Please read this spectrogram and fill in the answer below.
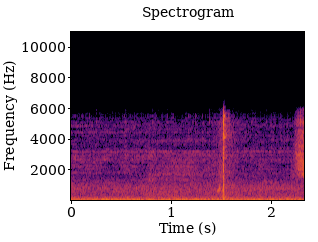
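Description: A golf club striking a teed ball on a tee shot: one sharp crack about a second and a half in, over a steady low rumble.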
